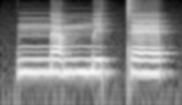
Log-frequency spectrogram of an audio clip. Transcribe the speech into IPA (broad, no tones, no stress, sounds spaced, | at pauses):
nː a mː e tː æ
